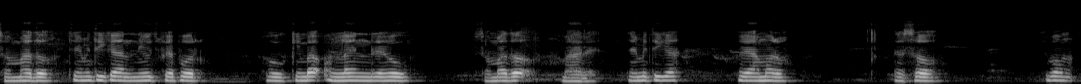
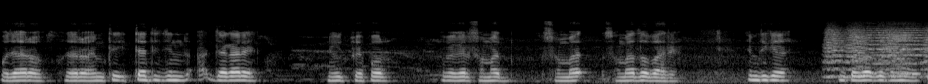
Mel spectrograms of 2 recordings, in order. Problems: constant background noise, continuous background conversations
